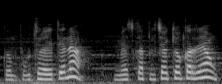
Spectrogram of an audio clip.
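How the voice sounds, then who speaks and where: A woman playing a grave, insistent male doctor from the city in an animated horror story. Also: high voice, quick pace, faint music behind. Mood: determined, secretive. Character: suspicious, determined male city doctor investigating villain.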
